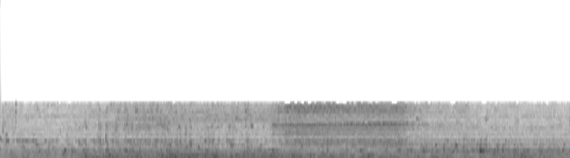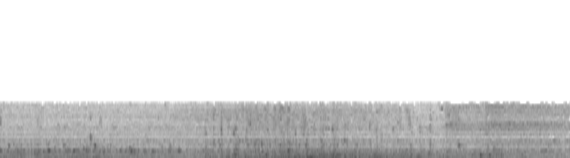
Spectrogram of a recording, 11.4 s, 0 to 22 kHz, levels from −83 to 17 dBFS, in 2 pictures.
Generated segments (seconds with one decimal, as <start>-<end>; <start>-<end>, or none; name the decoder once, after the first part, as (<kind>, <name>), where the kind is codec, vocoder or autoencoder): 0.0-11.4 (vocoder, BigVGAN v2)

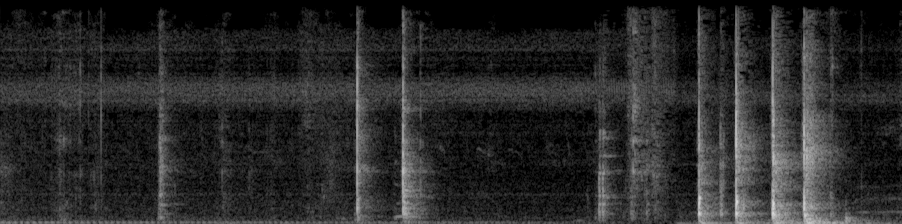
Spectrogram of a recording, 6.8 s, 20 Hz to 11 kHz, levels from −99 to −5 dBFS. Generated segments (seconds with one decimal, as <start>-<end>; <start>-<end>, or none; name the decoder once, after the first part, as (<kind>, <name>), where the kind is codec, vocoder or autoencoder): 0.0-4.5 (vocoder, BigVGAN v2); 6.1-6.8

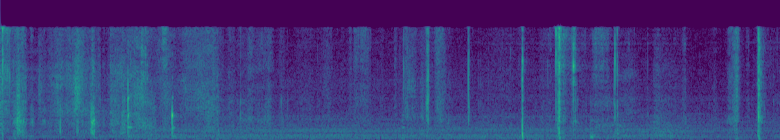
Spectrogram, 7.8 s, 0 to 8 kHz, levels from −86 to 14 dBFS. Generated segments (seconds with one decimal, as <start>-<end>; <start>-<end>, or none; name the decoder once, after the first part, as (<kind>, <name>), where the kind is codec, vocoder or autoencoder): 4.8-6.9 (vocoder, BigVGAN v2)

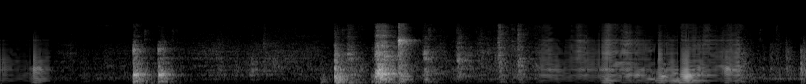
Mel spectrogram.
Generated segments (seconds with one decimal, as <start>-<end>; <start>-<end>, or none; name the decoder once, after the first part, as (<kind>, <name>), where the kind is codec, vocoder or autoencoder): 0.0-0.5 (vocoder, BigVGAN v2); 5.4-7.4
